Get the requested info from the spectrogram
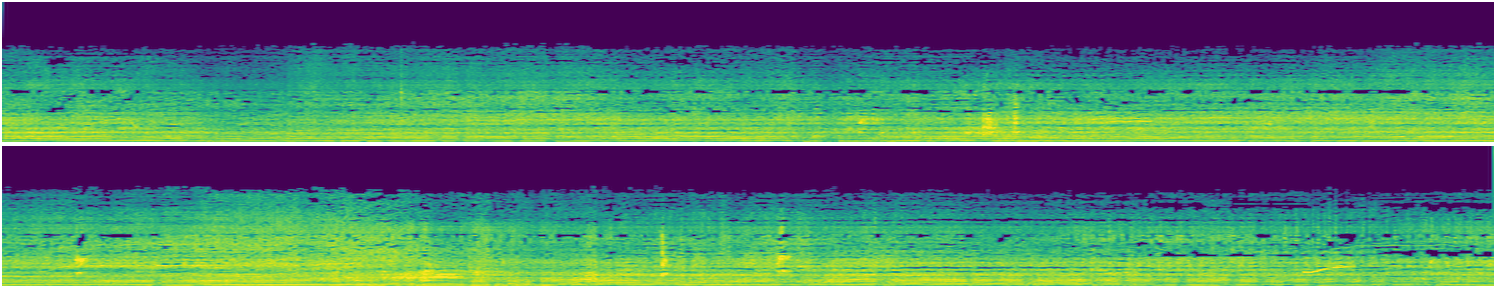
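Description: A boxy Toyota's engine is held at high revs while its spinning rear tyres squeal and skid on the tarmac as the car spins doughnuts. The revs drop sharply and climb back twice, about eight seconds in and again about twenty seconds in.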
